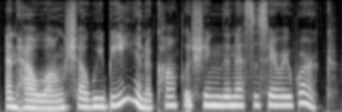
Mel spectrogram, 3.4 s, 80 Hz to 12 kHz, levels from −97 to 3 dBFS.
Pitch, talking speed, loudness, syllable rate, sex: 215 Hz, 190 wpm, -15 LUFS, 5.3 syllables/s, female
